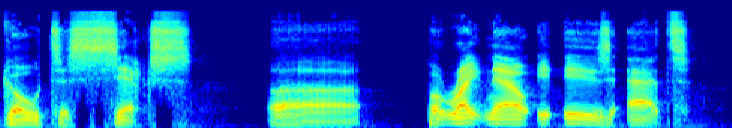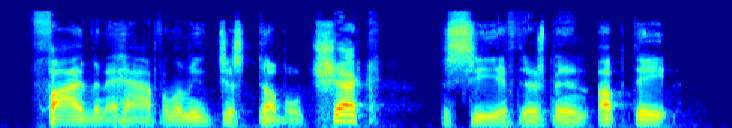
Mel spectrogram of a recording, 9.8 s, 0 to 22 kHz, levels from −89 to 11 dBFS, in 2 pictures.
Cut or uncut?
uncut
